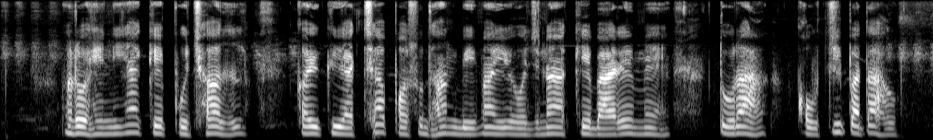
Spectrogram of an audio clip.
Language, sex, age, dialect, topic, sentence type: Magahi, male, 18-24, Western, agriculture, statement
